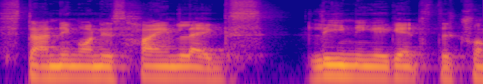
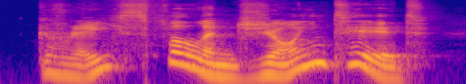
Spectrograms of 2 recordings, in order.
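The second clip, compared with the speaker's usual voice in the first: high, swooping, cat-like purring hiss; 5 semitones higher, 5 dB louder than usual. The narrator voices the fox mocking the cat, hissing, imitating a cat's purr. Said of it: "hissed the fox, imitating the cat's purring".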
